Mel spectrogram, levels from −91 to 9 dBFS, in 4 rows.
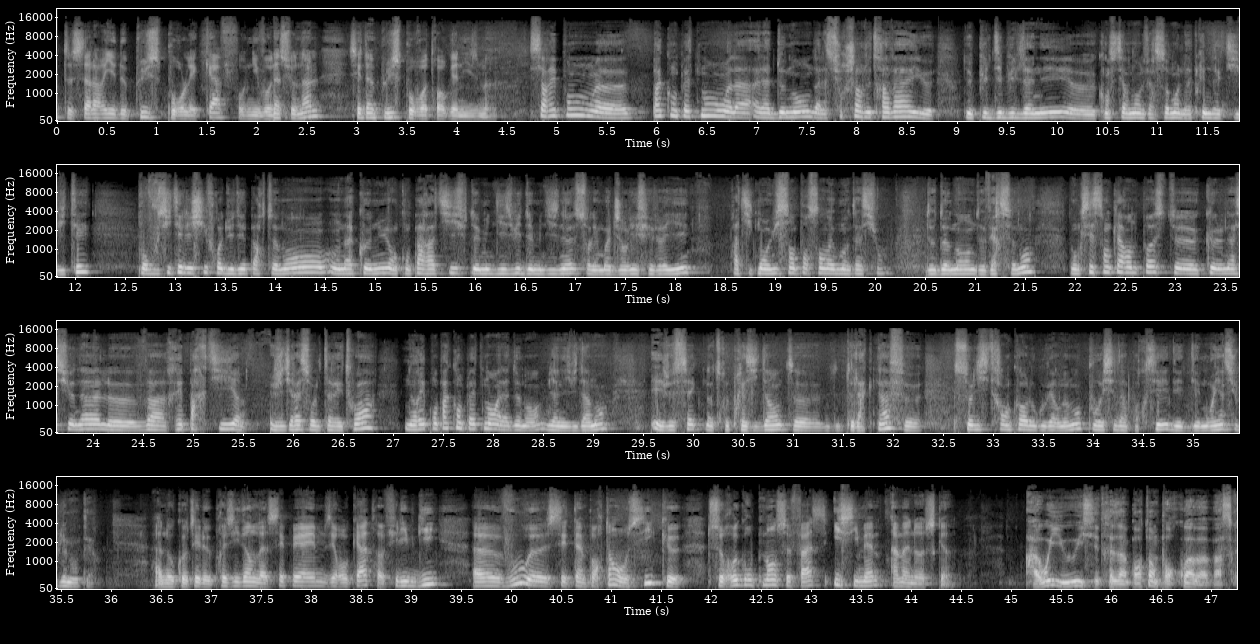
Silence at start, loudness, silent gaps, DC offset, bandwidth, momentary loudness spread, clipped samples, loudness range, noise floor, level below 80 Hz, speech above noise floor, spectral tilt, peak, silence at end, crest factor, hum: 0 s; -16 LUFS; none; under 0.1%; 16.5 kHz; 6 LU; under 0.1%; 2 LU; -52 dBFS; -58 dBFS; 36 dB; -4.5 dB/octave; -2 dBFS; 0 s; 14 dB; none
